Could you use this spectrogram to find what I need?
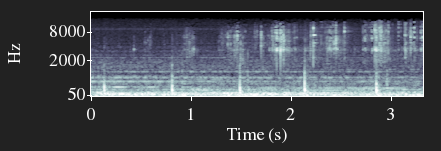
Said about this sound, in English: And you hear keys, and the first thing you do is go to the door to see what's going on.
